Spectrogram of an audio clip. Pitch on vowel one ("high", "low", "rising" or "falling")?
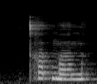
high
